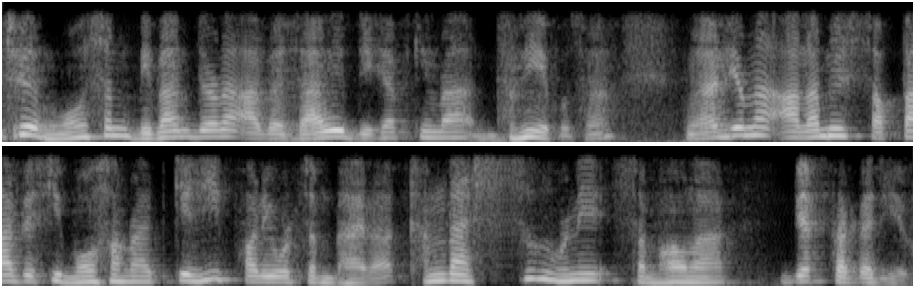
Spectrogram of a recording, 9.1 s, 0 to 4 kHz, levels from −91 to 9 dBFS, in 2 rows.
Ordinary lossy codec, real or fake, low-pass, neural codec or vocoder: none; fake; 3.6 kHz; codec, 16 kHz, 0.5 kbps, X-Codec, HuBERT features, trained on balanced general audio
